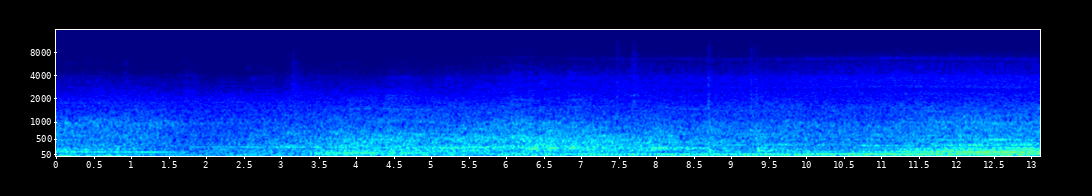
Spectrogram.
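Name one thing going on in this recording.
A truck's diesel engine idles with a low, steady rumble.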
